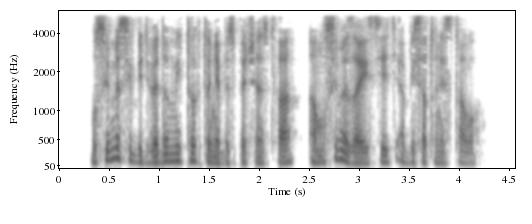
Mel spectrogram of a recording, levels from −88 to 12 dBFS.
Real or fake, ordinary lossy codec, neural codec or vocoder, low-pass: real; MP3, 32 kbps; none; 5.4 kHz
